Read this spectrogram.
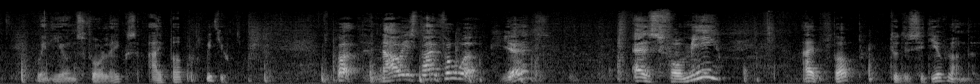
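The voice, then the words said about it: Belgian French accent. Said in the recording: “It's so much better with a French accent, a Belgian accent.”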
